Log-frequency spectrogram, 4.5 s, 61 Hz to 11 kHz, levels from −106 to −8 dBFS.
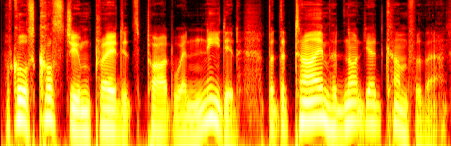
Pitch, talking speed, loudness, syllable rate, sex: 115 Hz, 225 wpm, -19 LUFS, 5.1 syllables/s, male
